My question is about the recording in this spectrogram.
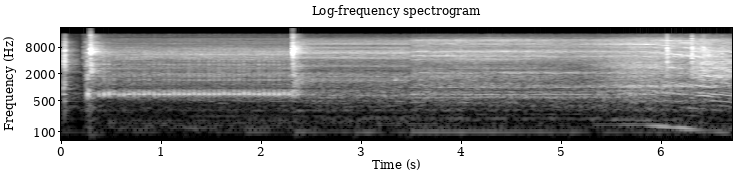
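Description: KitchenAid Artisan stand mixer whisking egg whites in its steel bowl: the motor starts just after a click and runs steadily, with a sharp click about two seconds in. Near the end its pitch shifts as the speed lever is moved.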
